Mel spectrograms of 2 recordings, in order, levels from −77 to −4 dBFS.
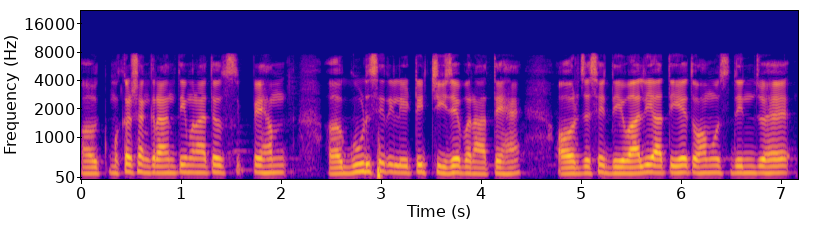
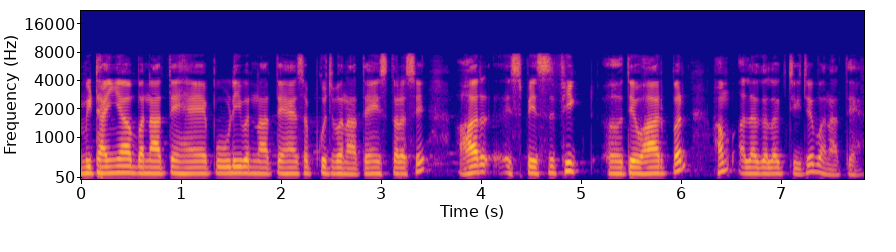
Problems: constant background noise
